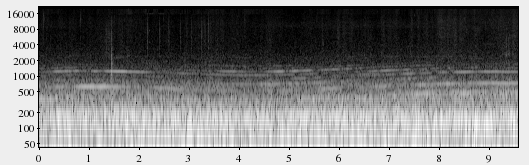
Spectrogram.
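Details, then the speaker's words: Kia e-Niro EV driving at about -35°C in northern Finland, battery around -20°C: loud siren-like whine with several tones sliding with speed over road rumble, likened to an air raid siren; noisy drive motor whine. "oh did you hear that weird noise oh that motor's noisy as hell sounds like a world war two clarkson siren air raid siren"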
